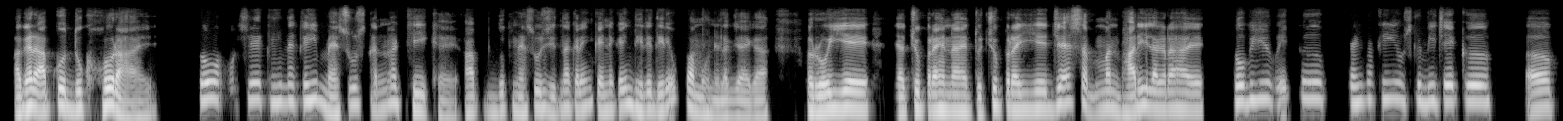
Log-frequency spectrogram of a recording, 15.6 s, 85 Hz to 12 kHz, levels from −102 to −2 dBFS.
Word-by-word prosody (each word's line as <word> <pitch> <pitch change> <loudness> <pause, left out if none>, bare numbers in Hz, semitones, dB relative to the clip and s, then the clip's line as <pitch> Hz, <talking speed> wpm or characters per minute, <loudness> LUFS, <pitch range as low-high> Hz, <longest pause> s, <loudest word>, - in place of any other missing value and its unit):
अगर 145 +6 +7
आपको 135 +4 +5
दुख 140 0 -1
हो 160 - +9
रहा 90 - +4
है, 95 +1 -6 0.5
तो 210 +2 +3
उसे 200 +6 -3
कहीं 185 -2 -4
न 190 +1 -3
कहीं 195 +2 +2
महसूस 150 +7 -2
करना 145 +6 -3
ठीक 130 -4 -1
है, 90 -2 -8
आप 120 +1 -2
दुख 125 +3 -6
महसूस 130 +3 -2
जितना 135 +2 -4
करेंगे, 140 +2 -2
कहीं 130 - +1
न - - -2
कहीं 155 +3 0
धीरे-धीरे 135 -1 -1
वो - - -4
कम 130 - +2
होने 110 -3 -4
लग 100 0 -3
जाएगा। 100 0 -3 0.4
रोइए 140 +3 +6 0.3
या 120 - +3
चुप 135 +2 -1
रहना 130 -1 +4
है 130 0 +3
तो 120 - -4
चुप 150 +4 -2
रहिए, 135 +1 +2
जैसा 170 +5 0
मन 135 +3 -2
भारी 125 +6 +2
लग 145 -2 +1
रहा 140 0 +1
है 135 -1 0
तो 185 +6 -2
भी 200 +2 -1
अब 200 - -8
एक 110 - -6
कहीं 210 -4 -4
न - - -5 0.2
कहीं 210 0 -5
उसके 190 -1 -6
बीच 185 0 -4
एक 185 0 0
अ, 180 -6 0
140 Hz, 205 wpm, -23 LUFS, 130-175 Hz, 0.5 s, हो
